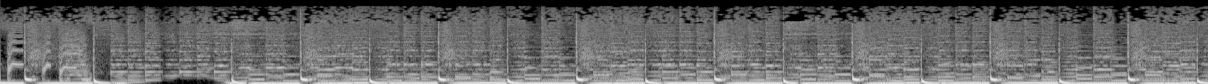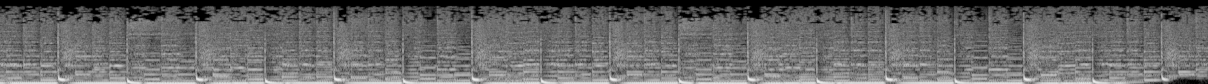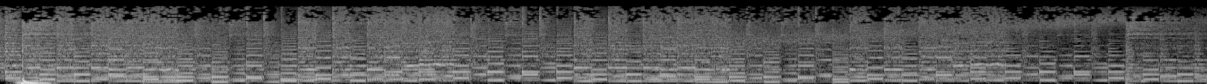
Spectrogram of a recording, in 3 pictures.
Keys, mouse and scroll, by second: 0.8 ctrl+-, 4.9 scroll up 1, 6.0 ctrl+=, 6.7 scroll up 1, 8.0 click, 8.9 ctrl+-, 10.6 click, 12.6 click, 13.6 ctrl+=, 15.1 scroll up 1, 16.7-34.9 drag, 35.9-36.2 drag.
